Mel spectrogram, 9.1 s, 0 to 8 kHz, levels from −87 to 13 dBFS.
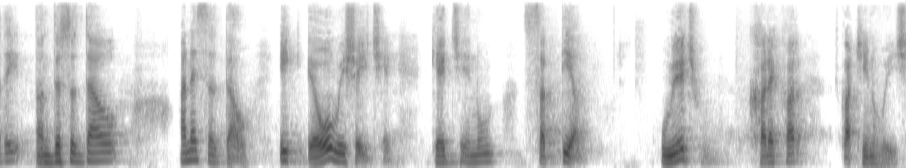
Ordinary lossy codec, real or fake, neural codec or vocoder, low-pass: MP3, 48 kbps; fake; codec, 16 kHz, 0.5 kbps, X-Codec, HuBERT features, trained on LibriSpeech; 7.2 kHz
